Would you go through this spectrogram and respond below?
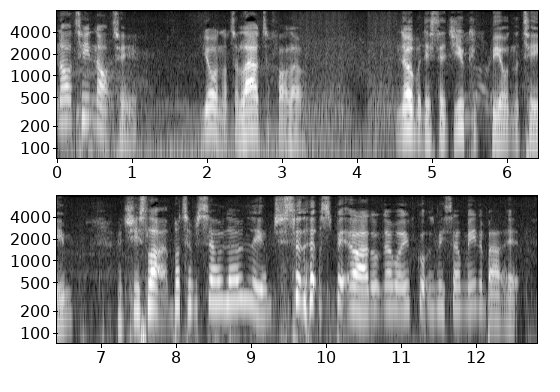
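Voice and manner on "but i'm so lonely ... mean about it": horrible, bad put-on English accent. Voicing a Spitter zombie's pleading reply in an English accent. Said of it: "What are you talking in an English accent?".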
